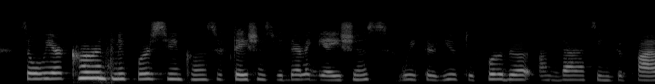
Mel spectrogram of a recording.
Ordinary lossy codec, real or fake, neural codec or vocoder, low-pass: none; fake; codec, 16 kHz, 0.5 kbps, X-Codec, HuBERT features, trained on balanced general audio; none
